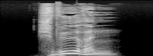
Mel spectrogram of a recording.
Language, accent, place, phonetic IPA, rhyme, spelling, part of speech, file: German, Germany, Berlin, [ˈʃvyːʁən], -yːʁən, schwüren, verb, De-schwüren.ogg
- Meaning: first-person plural subjunctive II of schwören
